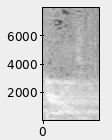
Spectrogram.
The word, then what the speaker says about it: Geralt: Actually, it's pronounced Geralt.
